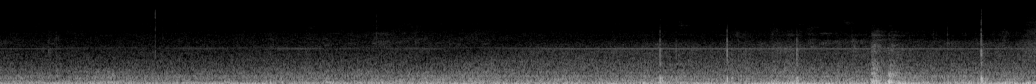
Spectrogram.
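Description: Interior running noise of a Class 707 Desiro City electric multiple unit in motion: a steady low rumble of the wheels on the track, with a faint steady high whine coming in a few seconds in. A few sharp clicks and a thump follow late on.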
